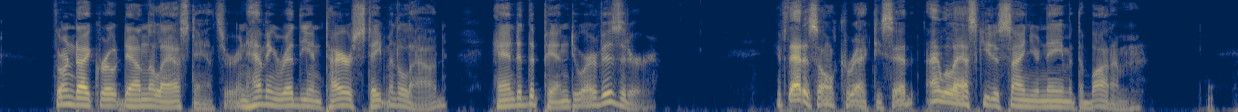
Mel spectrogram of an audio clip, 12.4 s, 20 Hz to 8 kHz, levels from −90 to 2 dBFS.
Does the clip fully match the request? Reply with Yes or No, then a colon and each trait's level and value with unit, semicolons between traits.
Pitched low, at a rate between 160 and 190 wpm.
Yes: low, 120 Hz; average, 180 wpm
